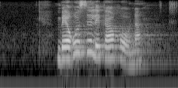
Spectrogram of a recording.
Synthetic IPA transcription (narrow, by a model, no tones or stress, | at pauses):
m̩bɛɣʊsɪlɪkʼaɣɔːna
